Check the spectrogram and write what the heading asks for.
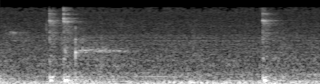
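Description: Near silence with a faint computer mouse click about half a second in.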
